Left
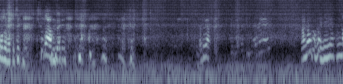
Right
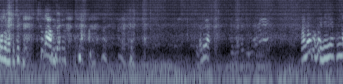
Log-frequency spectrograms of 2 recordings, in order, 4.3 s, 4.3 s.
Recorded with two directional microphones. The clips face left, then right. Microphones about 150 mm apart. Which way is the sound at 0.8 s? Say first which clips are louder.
Left 5 dB; centre (ahead or behind).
